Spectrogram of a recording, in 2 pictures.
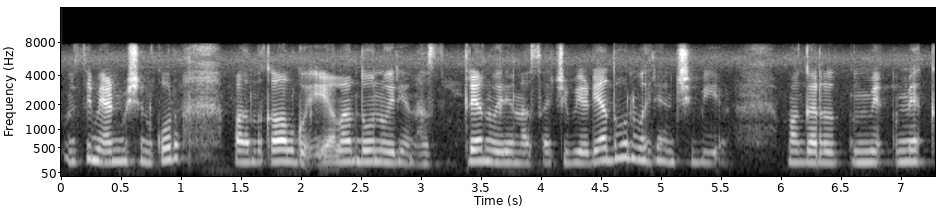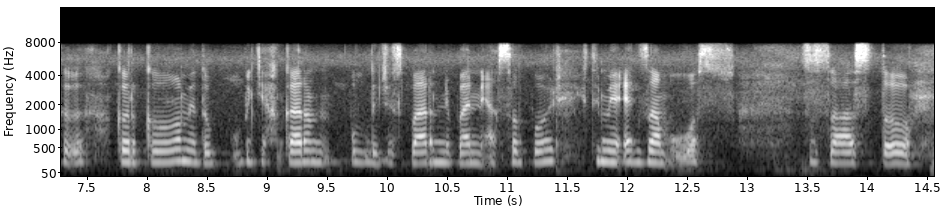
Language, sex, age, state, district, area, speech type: Kashmiri, female, 18-30, Jammu and Kashmir, Budgam, rural, spontaneous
